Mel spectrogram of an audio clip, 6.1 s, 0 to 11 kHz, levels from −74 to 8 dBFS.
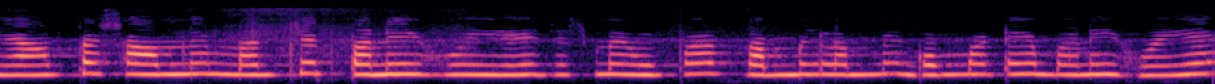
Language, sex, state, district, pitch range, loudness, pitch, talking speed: Hindi, female, Uttar Pradesh, Jyotiba Phule Nagar, 385-405 Hz, -14 LUFS, 395 Hz, 150 wpm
